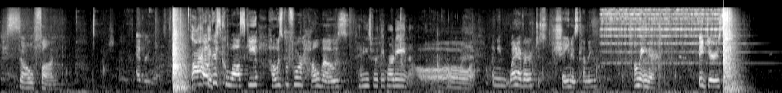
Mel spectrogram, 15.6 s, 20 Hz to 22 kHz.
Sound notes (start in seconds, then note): 3.4 locker slams; 11.9 bell ringing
